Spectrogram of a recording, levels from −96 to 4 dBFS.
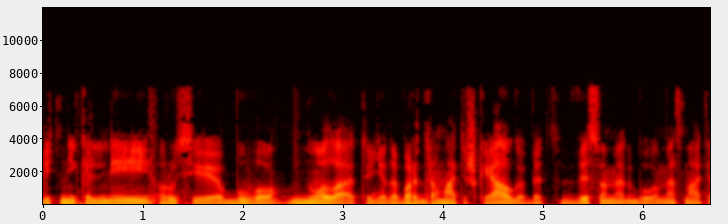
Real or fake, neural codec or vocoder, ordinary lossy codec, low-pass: real; none; MP3, 32 kbps; 7.2 kHz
